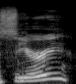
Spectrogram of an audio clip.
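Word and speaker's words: Syuri: And it Suri, if I pronounce it right. Siri.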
